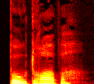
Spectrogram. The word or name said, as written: bogdropper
